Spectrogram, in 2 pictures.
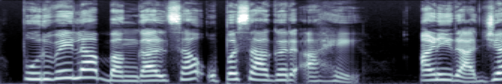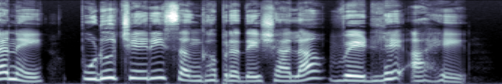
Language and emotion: Marathi, neutral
